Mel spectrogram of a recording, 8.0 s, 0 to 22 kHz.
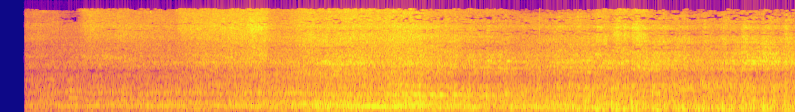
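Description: Express train hauled by a WAP-7 electric locomotive with LHB coaches approaching and running through at speed. It grows louder until the locomotive passes about three to four seconds in, then the coaches go by in a steady loud rush.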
